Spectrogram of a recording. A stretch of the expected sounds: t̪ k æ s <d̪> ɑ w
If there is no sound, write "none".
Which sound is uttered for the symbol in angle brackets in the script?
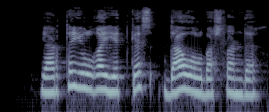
d̪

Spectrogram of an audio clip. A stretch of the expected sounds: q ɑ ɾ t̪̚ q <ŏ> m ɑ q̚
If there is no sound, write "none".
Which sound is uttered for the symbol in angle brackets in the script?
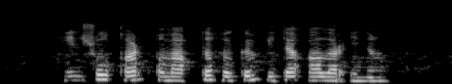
ŏ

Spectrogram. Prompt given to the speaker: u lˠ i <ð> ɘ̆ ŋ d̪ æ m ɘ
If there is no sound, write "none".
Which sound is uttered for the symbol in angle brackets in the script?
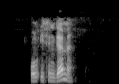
θ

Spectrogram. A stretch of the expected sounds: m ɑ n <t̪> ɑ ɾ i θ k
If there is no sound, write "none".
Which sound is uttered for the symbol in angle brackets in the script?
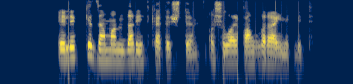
d̪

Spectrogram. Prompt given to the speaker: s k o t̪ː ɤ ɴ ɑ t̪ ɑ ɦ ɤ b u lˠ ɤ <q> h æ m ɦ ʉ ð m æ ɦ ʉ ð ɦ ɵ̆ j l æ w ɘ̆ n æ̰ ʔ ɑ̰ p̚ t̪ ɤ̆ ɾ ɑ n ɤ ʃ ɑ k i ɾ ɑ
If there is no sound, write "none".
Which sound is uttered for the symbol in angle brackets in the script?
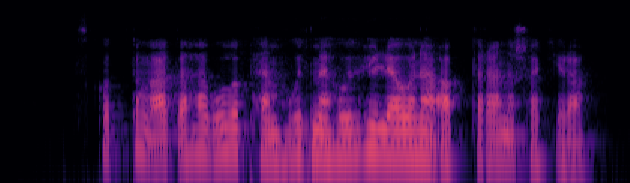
p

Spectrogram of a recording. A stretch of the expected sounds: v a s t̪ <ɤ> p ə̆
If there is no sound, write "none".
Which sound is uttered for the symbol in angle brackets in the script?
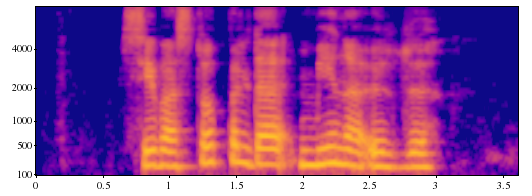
o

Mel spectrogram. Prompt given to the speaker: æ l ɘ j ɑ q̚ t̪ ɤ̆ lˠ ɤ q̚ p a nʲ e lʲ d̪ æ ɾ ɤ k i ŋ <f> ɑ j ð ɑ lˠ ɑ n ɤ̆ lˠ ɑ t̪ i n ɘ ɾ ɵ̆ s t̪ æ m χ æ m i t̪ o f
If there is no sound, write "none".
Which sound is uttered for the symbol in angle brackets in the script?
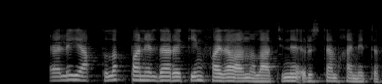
f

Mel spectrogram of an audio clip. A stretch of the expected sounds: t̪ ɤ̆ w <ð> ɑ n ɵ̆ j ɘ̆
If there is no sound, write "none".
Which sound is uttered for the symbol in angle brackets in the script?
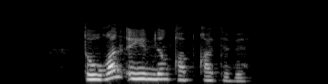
ʁ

